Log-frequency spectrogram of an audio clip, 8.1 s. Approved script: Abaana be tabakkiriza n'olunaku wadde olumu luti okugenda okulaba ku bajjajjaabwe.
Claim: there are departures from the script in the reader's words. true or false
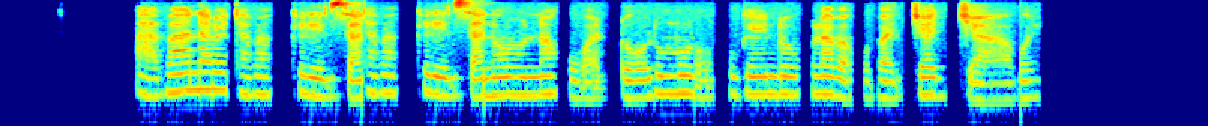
true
